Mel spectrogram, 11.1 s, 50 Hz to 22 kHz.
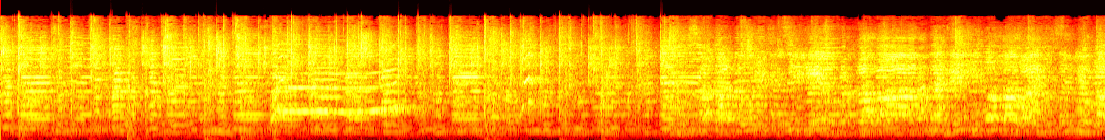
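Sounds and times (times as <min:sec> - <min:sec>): folk dance tune on accordion: 0:00.0 - 0:11.0.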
